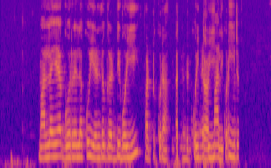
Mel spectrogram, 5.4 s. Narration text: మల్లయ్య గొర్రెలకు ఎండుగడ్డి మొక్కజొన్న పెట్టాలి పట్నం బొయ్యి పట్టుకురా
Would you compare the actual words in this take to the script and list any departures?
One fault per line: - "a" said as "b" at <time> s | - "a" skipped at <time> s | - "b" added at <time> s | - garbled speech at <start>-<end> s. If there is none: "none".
- "మొక్కజొన్న పెట్టాలి పట్నం" skipped at 2.4 s
- garbled speech at 3.4-4.8 s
